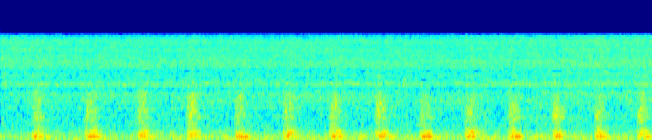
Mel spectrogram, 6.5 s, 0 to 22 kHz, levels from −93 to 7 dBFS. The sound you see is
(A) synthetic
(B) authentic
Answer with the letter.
B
